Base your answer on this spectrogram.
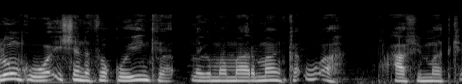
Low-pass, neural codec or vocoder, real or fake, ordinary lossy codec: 10.8 kHz; none; real; none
